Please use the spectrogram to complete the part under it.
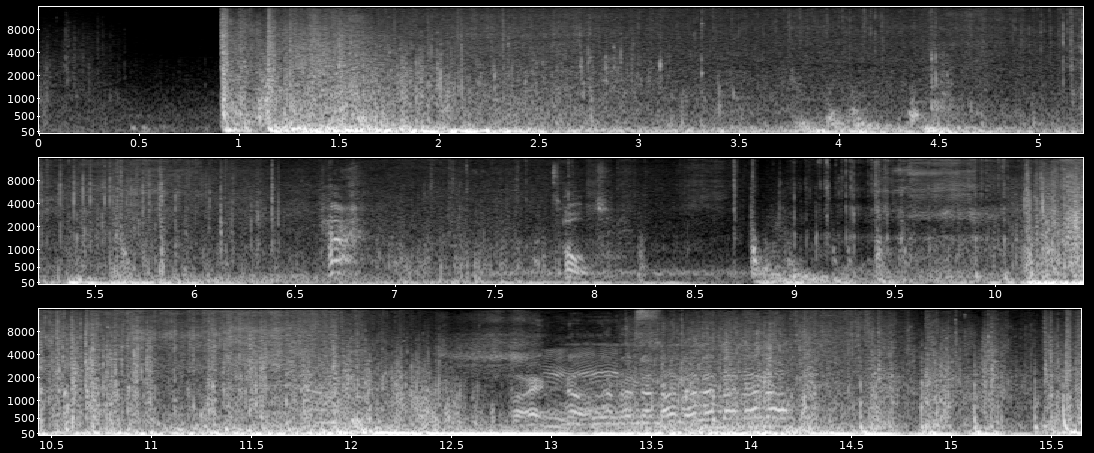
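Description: Ice cracks and breaks apart with a loud rumble.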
